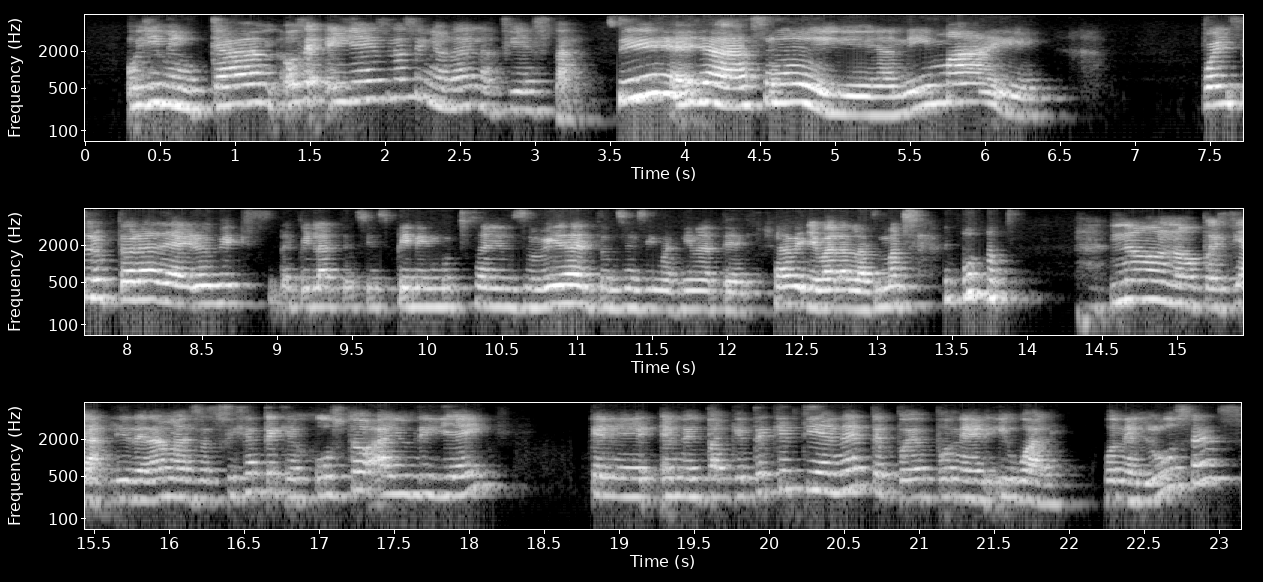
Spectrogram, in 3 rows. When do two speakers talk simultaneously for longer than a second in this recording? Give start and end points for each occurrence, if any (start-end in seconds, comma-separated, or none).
none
